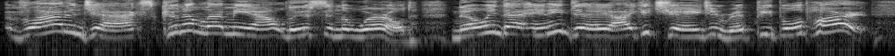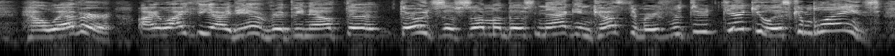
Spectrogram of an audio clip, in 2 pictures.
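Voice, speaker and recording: A man putting on a high-pitched, camp, theatrical voice as a whiny, exasperated male storyteller. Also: animated, normal speed, fairly bright tone, heavily acted.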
